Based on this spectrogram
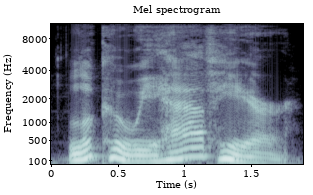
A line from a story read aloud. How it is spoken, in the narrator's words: blasts the voice excitedly, powerful, but calming to Samson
